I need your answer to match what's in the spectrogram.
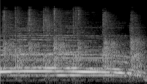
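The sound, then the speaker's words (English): A late-night show audience claps and cheers loudly to vote "forgive him", a dense, steady wash of applause with shrill whistle-like tones running through it, lasting the whole moment without any speech. “If you vote forgive him, make some noise.”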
